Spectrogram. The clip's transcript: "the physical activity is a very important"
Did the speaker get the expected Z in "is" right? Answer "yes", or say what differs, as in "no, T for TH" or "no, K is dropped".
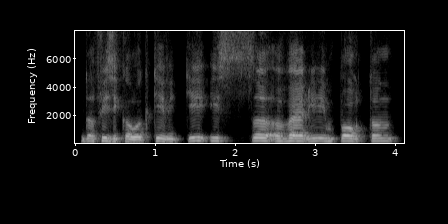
no, S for Z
